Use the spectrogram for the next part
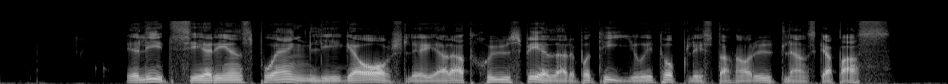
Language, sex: Swedish, male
